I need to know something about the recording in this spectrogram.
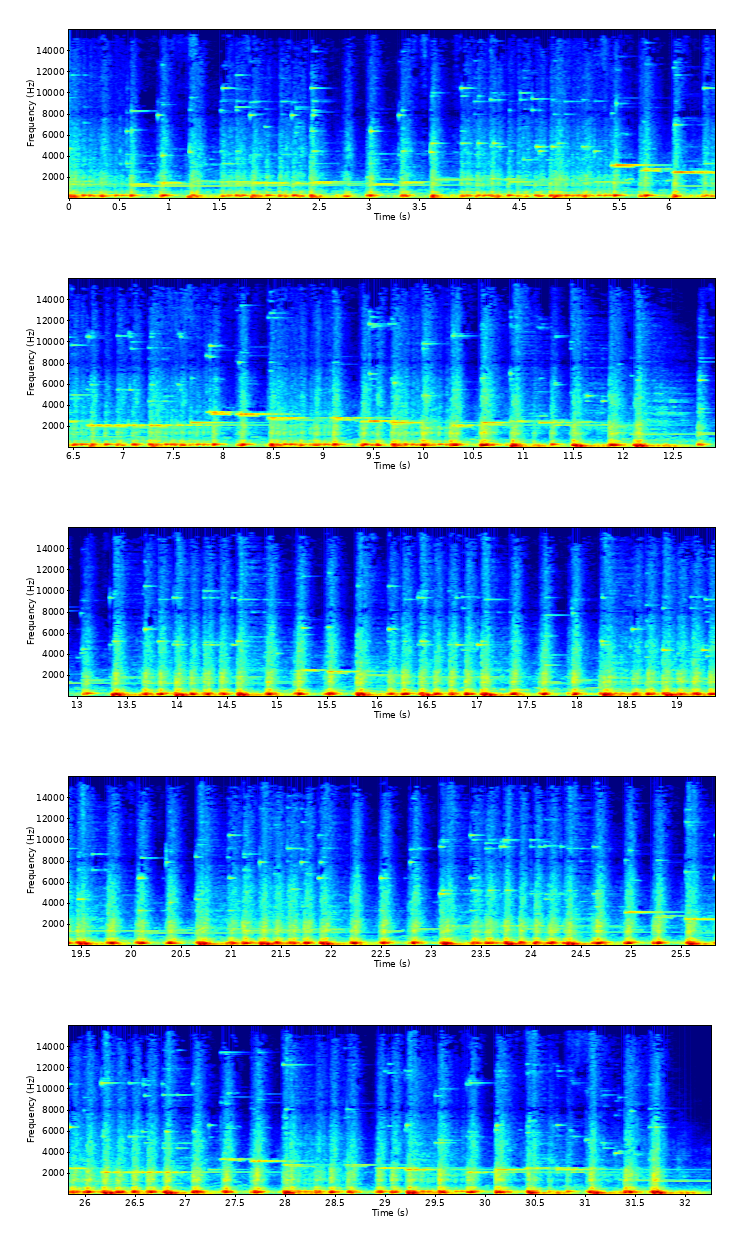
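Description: Marching band of drums and bell lyres playing: a melody of struck bell notes over rapid snare and bass drum strokes. The bell melody drops out for about ten seconds midway while the drums carry on louder, then comes back near the end.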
